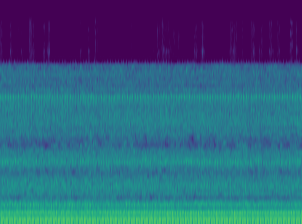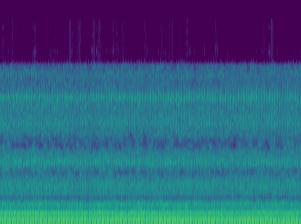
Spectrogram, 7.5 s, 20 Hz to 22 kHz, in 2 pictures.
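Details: Home Depot mid-grade air compressor after replacing failed reed valves with HL4000 kit: steady, even motor hum at constant pitch, no knocks or rattles; running normally and building pressure after repair.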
